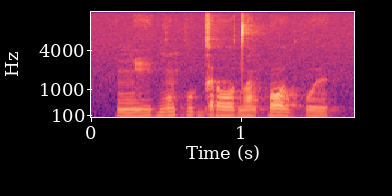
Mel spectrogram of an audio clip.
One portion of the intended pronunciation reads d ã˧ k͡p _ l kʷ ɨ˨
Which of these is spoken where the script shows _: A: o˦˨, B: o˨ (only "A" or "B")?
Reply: A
